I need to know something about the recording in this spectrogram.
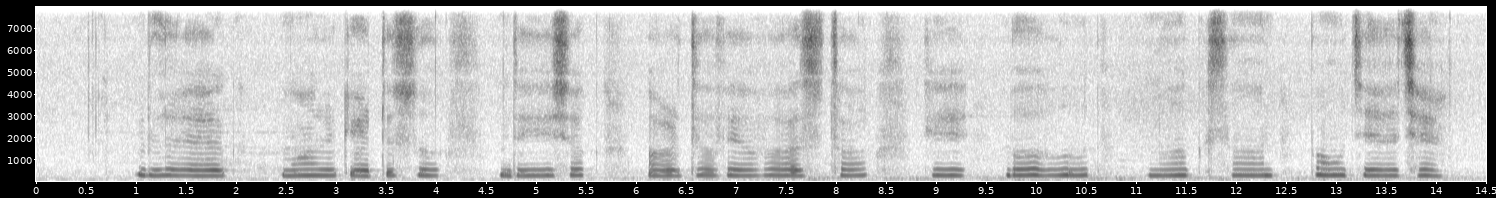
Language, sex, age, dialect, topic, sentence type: Maithili, female, 60-100, Bajjika, banking, statement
